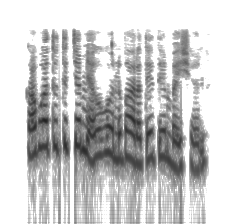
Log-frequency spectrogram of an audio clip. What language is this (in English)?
Kalenjin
